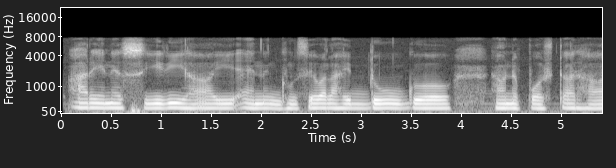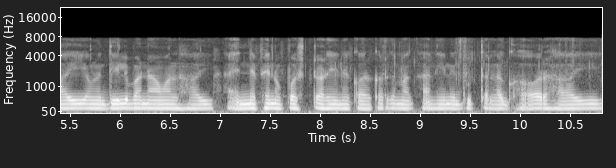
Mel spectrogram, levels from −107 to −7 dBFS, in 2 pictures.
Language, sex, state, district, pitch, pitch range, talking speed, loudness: Bajjika, male, Bihar, Vaishali, 125 Hz, 120-130 Hz, 165 wpm, -15 LUFS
